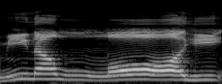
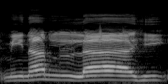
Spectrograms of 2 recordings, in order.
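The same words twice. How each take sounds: First: The L is pronounced heavy and thick. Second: The L is pronounced light and thin. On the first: The speaker calls it right. "বলতে হবে মিনাল্লাহি" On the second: The speaker calls it wrong. "পাতলা করা"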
